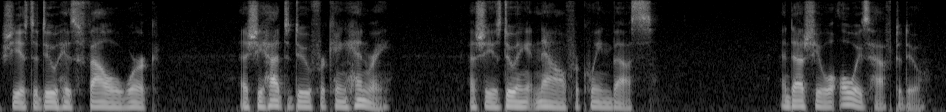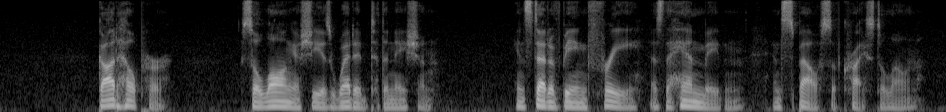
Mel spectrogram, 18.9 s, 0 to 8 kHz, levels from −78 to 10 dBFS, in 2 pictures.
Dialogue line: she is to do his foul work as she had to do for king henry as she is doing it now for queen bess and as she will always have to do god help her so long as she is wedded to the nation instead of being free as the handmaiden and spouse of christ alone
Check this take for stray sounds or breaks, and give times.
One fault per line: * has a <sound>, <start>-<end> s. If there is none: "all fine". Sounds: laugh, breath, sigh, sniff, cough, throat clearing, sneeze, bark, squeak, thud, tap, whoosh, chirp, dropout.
all fine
